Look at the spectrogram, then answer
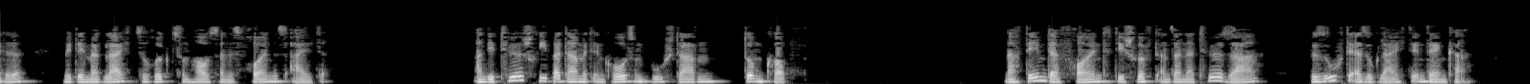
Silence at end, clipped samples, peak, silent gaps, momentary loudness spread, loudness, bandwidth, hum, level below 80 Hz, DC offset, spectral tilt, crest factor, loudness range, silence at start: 0.6 s; under 0.1%; 0 dBFS; 3.57-3.67 s, 3.74-4.27 s, 9.23-9.45 s, 9.68-9.84 s; 8 LU; -16 LUFS; 6.6 kHz; none; -48 dBFS; under 0.1%; -7.5 dB/octave; 16 dB; 4 LU; 0 s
